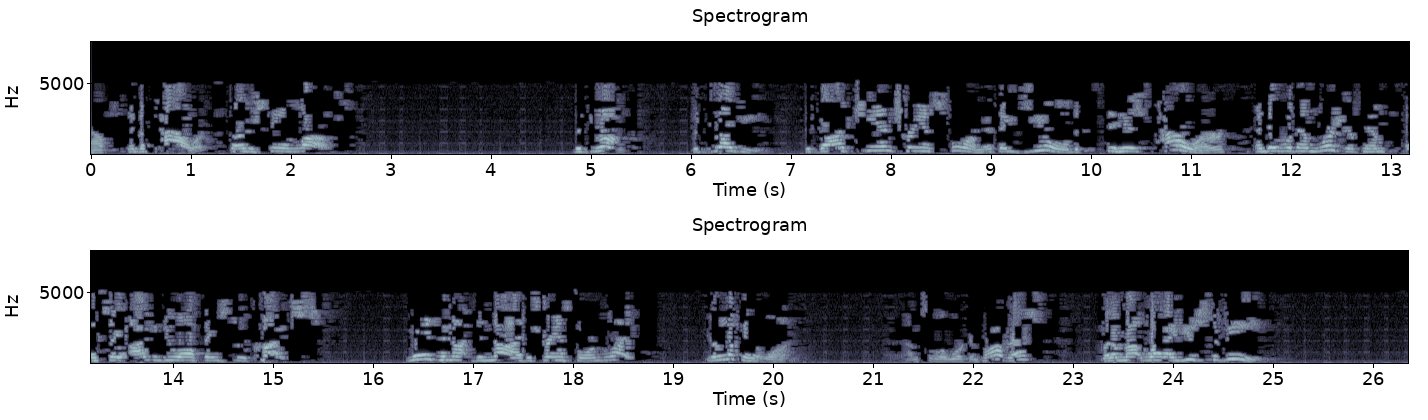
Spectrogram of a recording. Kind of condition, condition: setting, large echoing room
